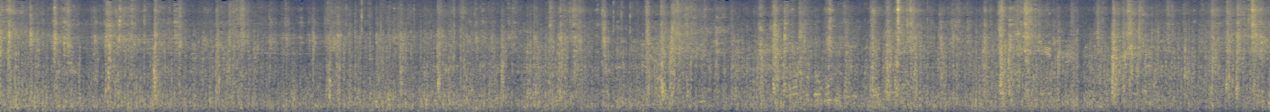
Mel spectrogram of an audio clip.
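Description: Pakistan Railways passenger train running along the track, heard from a coach window: a steady rumble of wheels on rails with scattered light clicks.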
